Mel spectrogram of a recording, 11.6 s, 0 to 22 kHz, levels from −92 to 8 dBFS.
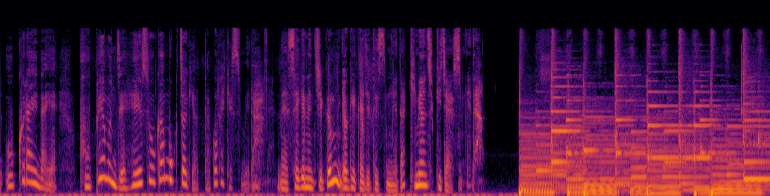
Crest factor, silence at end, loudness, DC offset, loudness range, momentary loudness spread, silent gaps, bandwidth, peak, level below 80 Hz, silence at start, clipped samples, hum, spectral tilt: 20 dB; 0 s; -26 LUFS; under 0.1%; 7 LU; 15 LU; none; 12.5 kHz; -6 dBFS; -32 dBFS; 0.05 s; under 0.1%; none; -6 dB/octave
